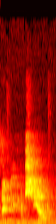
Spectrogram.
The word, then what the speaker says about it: bakuchiol: It's pronounced bakuchiol. And this is one of the main ingredients in our bakuchiol.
